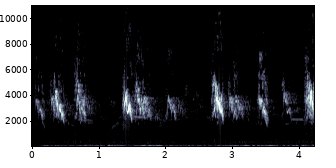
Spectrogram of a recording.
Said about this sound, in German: Hör mal, wie die Vögel im Garten zwitschern. Tirili, chip, chip. Chip, chip, macht der Spatz.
